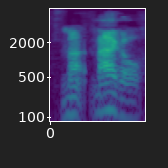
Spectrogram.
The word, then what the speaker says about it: Michael: Maggle. Yeah. Maggle. Alright. That's the way JBL pronounces Michael, Maggle.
